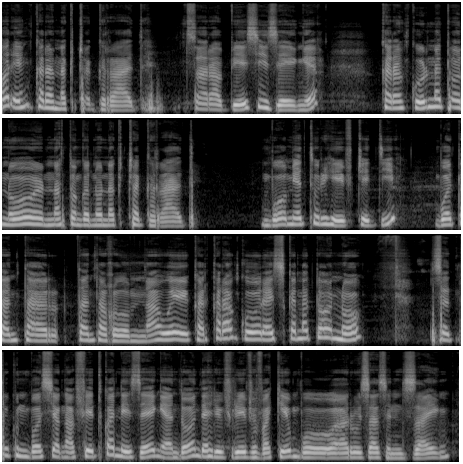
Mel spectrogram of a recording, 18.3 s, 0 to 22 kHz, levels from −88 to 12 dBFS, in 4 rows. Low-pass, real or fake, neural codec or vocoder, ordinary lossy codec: none; fake; vocoder, 44.1 kHz, 128 mel bands every 512 samples, BigVGAN v2; none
